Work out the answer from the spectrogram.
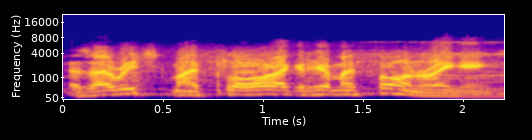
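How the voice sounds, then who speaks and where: An actor playing a wry, tough American private detective in an old radio drama, speaking in a laconic, offhand way. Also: male voice, fairly high pitch, big pitch swings, a little fast. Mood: coolly narrating. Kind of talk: 1940s-50s radio drama acting and first-person narration. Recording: dull old radio recording with music.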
